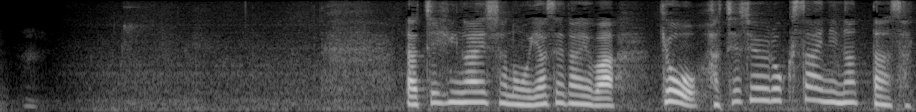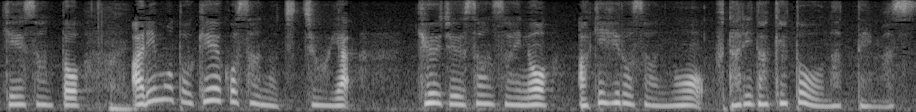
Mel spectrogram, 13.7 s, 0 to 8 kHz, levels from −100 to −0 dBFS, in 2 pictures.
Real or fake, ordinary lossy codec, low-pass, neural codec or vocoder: real; none; none; none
